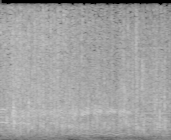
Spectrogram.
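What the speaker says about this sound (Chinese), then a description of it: "再一次掌声感谢" Studio audience applause at the close of a Chinese televised lecture show, steady dense clapping filling the whole moment without speech.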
